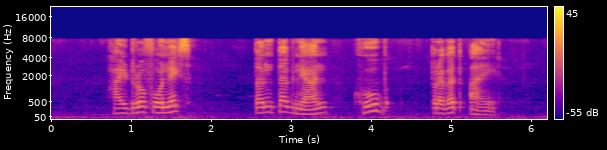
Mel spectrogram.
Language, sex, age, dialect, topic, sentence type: Marathi, male, 18-24, Northern Konkan, agriculture, statement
